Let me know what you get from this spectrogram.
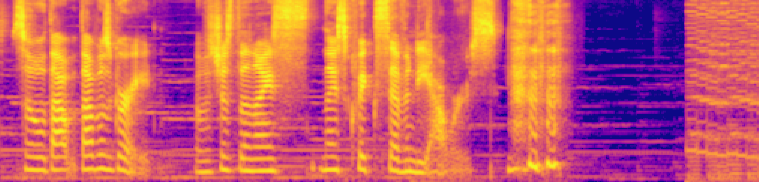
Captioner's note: laughs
